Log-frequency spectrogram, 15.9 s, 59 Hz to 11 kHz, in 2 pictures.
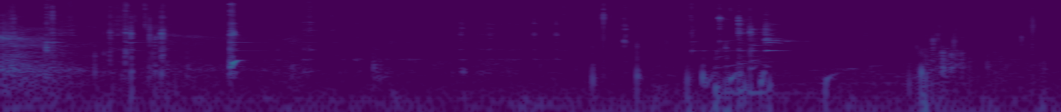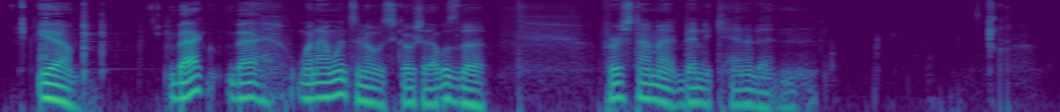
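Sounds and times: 
person sipping water: 4.1 - 8.2, 14.1 - 15.7
wet mouth clicks and gulps: 4.4 - 5.8, 6.7 - 9.2, 14.1 - 15.7
speech: 8.2 - 8.6, 9.2 - 14.2.

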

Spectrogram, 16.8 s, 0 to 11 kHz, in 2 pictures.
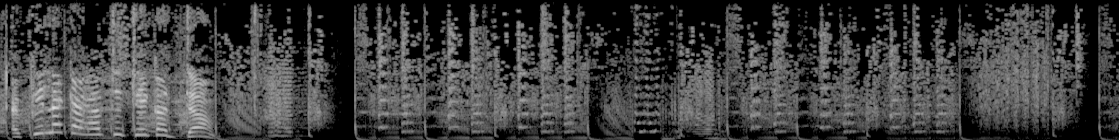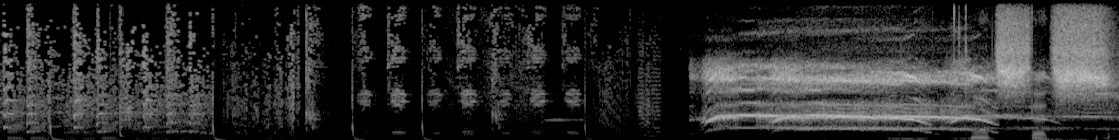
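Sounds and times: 
speech: 0.1 - 1.7
screaming goat toy being squeezed: 13.5 - 16.7.

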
